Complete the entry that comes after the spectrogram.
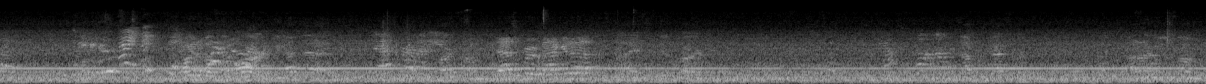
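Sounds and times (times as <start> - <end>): children chattering: 0.0 - 5.2
electric blower fans droning: 0.0 - 12.0.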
